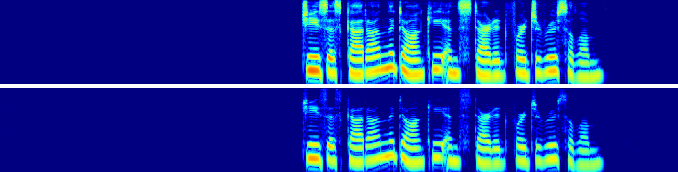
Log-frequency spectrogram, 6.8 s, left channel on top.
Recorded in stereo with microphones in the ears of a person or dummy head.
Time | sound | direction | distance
3.0 | a woman speaking | 75° left (ahead or behind) | ?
